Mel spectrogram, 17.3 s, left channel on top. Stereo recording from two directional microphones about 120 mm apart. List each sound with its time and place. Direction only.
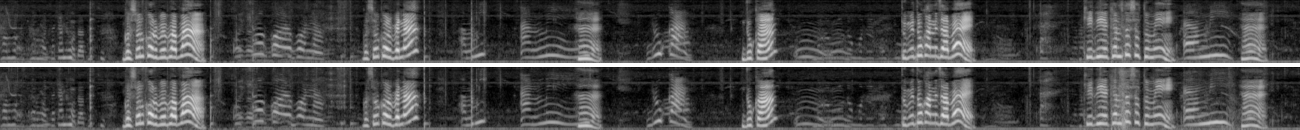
1.2 s speech: 5° right (ahead or behind)
1.6 s speech: 35° left (ahead or behind)
3.4 s a sound: centre (ahead or behind)
4.8 s speech: 35° left (ahead or behind)
6.1 s a sound: centre (ahead or behind)
6.9 s babbling: 5° left (ahead or behind)
7.6 s speech: 35° left (ahead or behind)
8.7 s a sound: 10° left (ahead or behind)
9.9 s speech: 35° left (ahead or behind)
11.9 s speech: 35° left (ahead or behind)
14.4 s speech: 50° left (ahead or behind)
15.7 s a child's voice: 15° left (ahead or behind)
16.6 s speech: 40° left (ahead or behind)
